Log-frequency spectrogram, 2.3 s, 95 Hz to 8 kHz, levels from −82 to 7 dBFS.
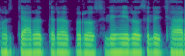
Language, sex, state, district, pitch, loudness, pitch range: Hindi, male, Chhattisgarh, Kabirdham, 130 Hz, -16 LUFS, 125-130 Hz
